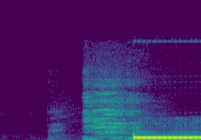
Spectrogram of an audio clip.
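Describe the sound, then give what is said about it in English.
A phone ringing tone on an outgoing call: after a brief snatch of speech, a steady, loud, low electronic tone starts abruptly and holds to the end. “Let me see what this motherfucker answers his phone. He's gonna answer his phone.”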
